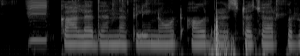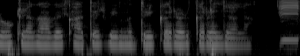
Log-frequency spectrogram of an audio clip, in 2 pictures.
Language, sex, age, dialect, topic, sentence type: Bhojpuri, female, 18-24, Western, banking, statement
